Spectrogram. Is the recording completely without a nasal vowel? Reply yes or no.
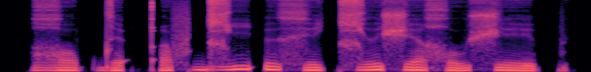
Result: yes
